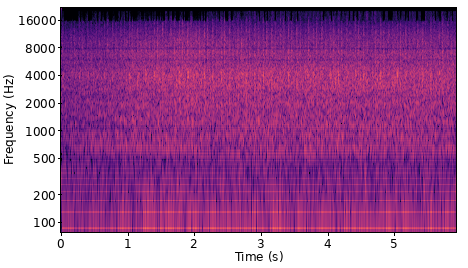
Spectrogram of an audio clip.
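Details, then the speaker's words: 1953 Ford F-100 flathead V8, cold with choke pulled and idling slightly high: steady, even low rumble with no knocks or misses, a healthy-sounding engine. "Nice healthy sounding flathead V8. And it was a little cold. I pulled the choke. So, maybe a touch over choked right now or over over uh There we go. over idled just a hair."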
